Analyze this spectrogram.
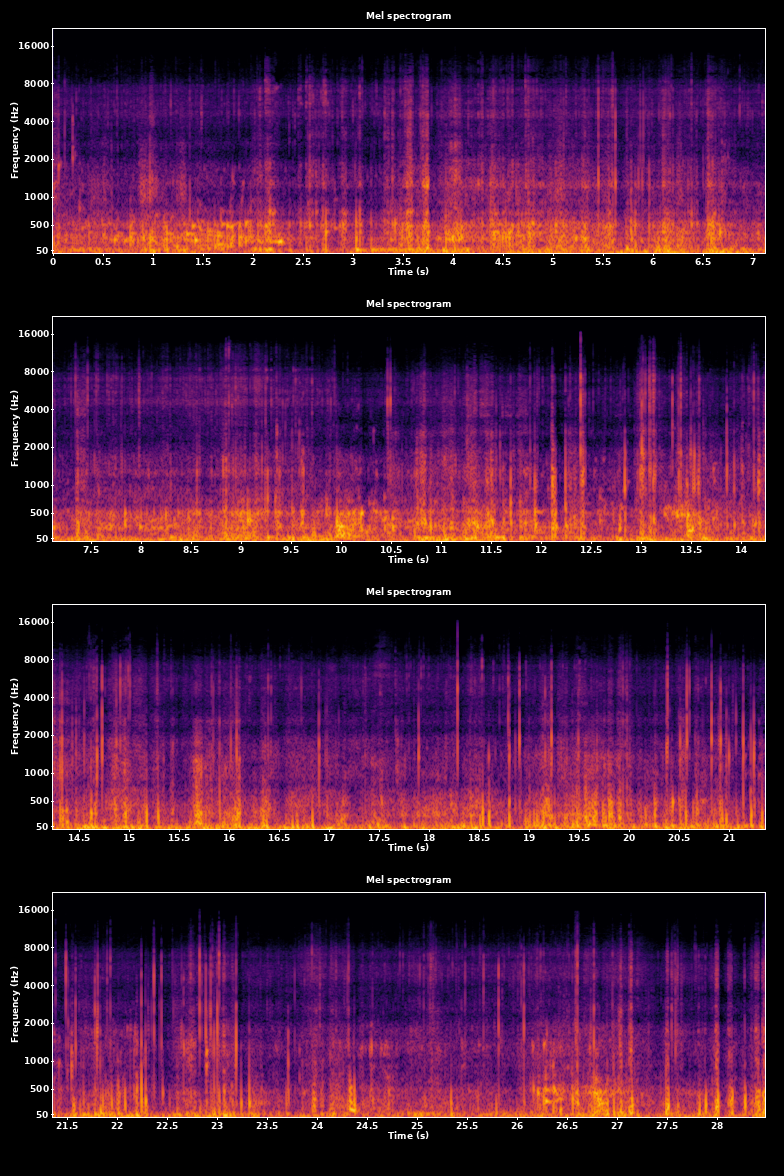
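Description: Muffled underwater sound of water moving around a submerged camera, with bubbling and many small clicks and crackles throughout.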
